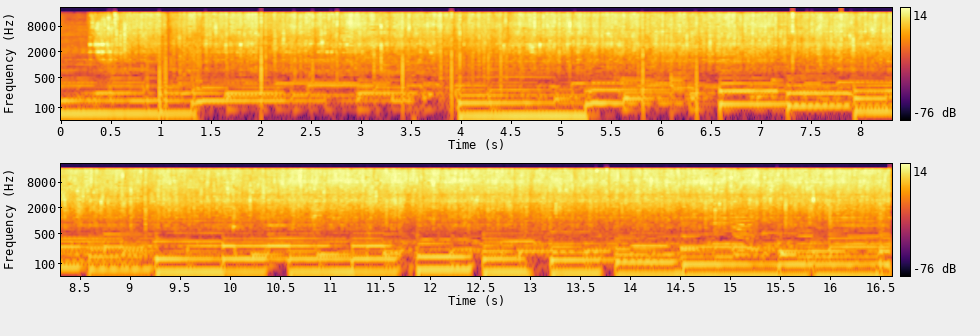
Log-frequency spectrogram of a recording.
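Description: Paneer cubes frying in hot mustard oil: a dense sizzle that starts suddenly as the first pieces go in, with many small crackles and spits throughout.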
